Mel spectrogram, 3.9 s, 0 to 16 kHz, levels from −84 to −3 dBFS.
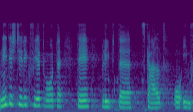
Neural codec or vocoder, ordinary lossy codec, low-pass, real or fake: none; none; 7.2 kHz; real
